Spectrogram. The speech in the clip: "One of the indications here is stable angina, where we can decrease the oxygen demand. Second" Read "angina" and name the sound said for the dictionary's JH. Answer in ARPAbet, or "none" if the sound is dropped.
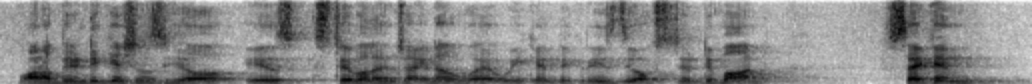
CH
